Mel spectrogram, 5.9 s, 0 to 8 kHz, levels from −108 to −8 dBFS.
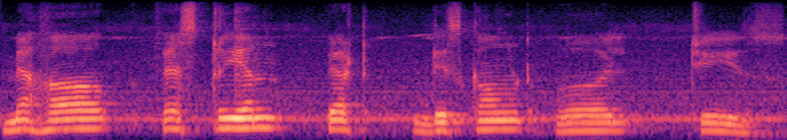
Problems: none marked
